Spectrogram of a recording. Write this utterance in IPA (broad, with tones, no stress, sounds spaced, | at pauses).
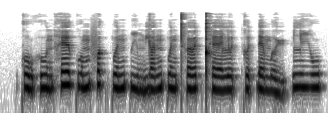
k o˨˩ w h uː˨˩ n h ɛː˥ kʷ ɐ˨˥ m f ɐ˥ k̚ p ɵ˨˥ n p iː˨˩ m j ɐ˨˥ n p ɵ˨ n t̪ʰ œː˨˥ t̚ pʰ ɛː˨ l ɵ˨˥ t̚ k ɵ˨˥ t̚ ɛː˨ m ɵ˨˩ ɥ | l iː˧ w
